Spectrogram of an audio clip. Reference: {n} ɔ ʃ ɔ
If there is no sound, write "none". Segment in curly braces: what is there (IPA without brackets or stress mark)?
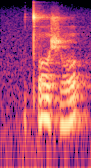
tʼ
